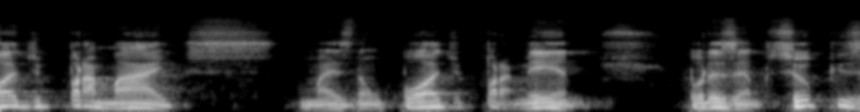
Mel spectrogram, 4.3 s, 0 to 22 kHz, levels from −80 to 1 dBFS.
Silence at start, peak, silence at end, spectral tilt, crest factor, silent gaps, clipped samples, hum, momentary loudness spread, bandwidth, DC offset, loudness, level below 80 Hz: 0 s; -6 dBFS; 0 s; -6 dB/octave; 18 dB; none; under 0.1%; none; 11 LU; 11.5 kHz; under 0.1%; -25 LUFS; -60 dBFS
